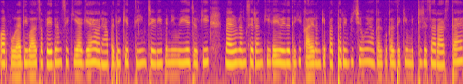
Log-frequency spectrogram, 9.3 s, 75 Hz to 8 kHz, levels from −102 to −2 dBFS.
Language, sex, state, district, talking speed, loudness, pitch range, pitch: Hindi, female, Chhattisgarh, Sukma, 270 wpm, -18 LUFS, 235-255 Hz, 245 Hz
